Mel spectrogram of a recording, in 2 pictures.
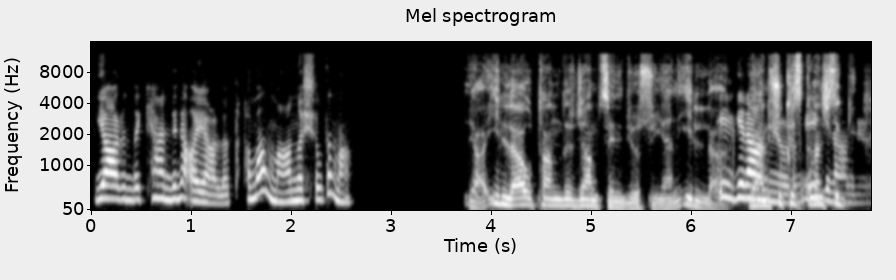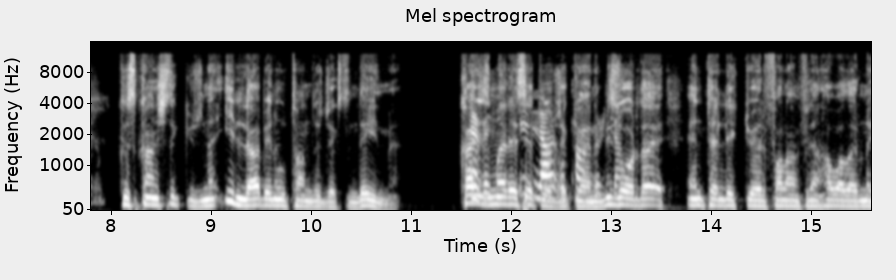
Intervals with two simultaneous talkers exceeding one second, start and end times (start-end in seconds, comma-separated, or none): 6.2-7.6, 11.6-13.2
